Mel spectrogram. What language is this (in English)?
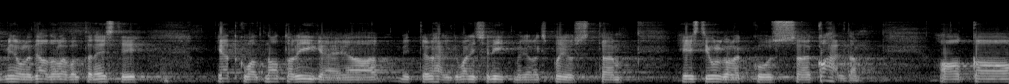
Estonian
